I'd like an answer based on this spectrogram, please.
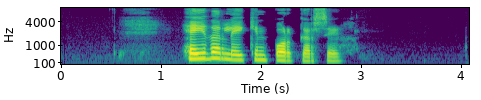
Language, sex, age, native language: Icelandic, male, 30-39, Icelandic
